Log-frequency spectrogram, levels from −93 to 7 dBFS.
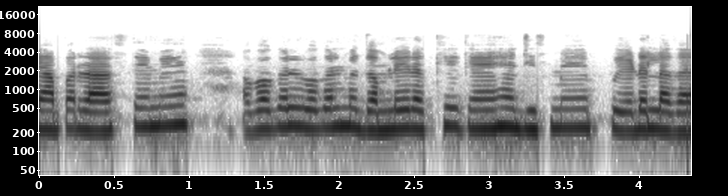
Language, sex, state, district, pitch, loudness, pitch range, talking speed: Hindi, female, Chhattisgarh, Bilaspur, 235 Hz, -15 LUFS, 225-250 Hz, 190 wpm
